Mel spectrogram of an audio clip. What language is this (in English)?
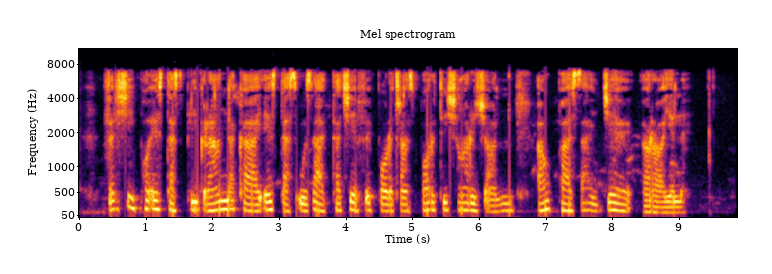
Esperanto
